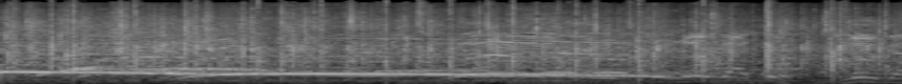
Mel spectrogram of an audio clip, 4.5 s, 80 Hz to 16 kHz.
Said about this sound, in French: qui veille à la bonne tenue de cette émission depuis plus de 10 ans et que l'on peut applaudir.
